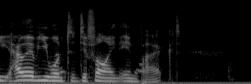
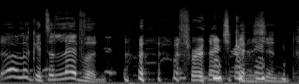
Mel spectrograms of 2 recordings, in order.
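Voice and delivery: laughing; 6 semitones higher than usual. Real, not acted. Mock calculation ends at eleven.

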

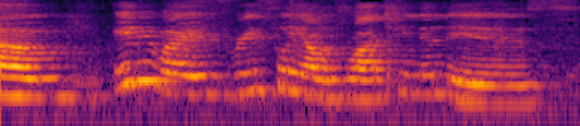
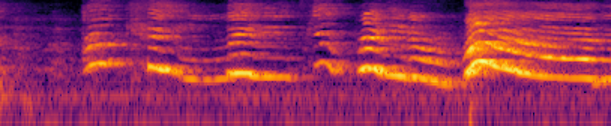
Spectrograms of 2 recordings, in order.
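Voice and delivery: much higher, louder bootcamp coach call; hammed-up trainer; 13 semitones higher, 13 dB louder, slower than usual. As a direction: bark it like a peppy drill instructor. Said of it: "the lady's like".

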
